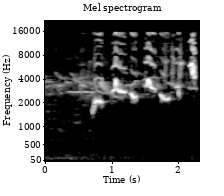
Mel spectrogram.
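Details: Brief master song from a champion Oriental magpie-robin. Soft warble builds into loud, clear whistles, some rising, others dipping, spaced about every quarter second.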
